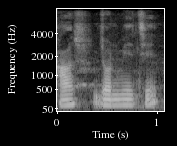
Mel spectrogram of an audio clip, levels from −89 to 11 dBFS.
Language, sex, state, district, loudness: Bengali, male, Tripura, West Tripura, -20 LUFS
